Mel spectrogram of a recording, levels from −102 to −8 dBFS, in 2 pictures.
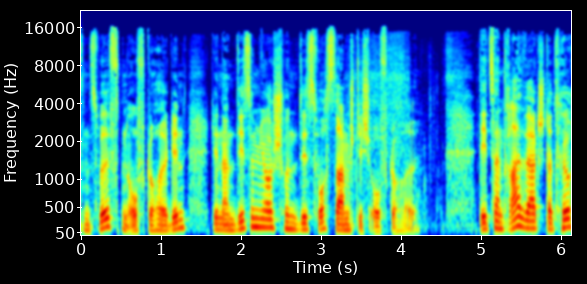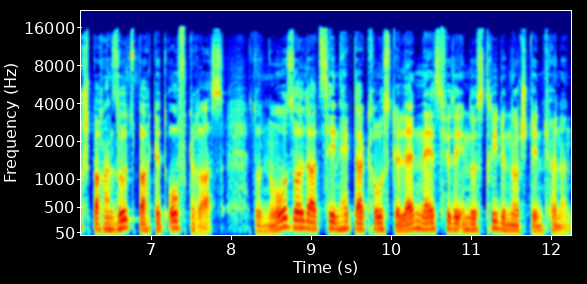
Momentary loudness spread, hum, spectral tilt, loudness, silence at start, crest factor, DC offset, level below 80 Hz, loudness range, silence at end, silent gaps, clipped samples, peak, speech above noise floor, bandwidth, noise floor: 11 LU; none; -6 dB/octave; -22 LUFS; 0.05 s; 20 dB; under 0.1%; -54 dBFS; 3 LU; 0 s; none; under 0.1%; -2 dBFS; 24 dB; 16 kHz; -46 dBFS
